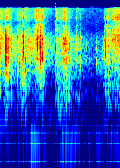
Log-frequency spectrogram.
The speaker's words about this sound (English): It has come to my attention that certain... another typewriter smashed up. I know Mama wanted me to grow up to be a He-Man, but why did she teach me to type with my fists?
